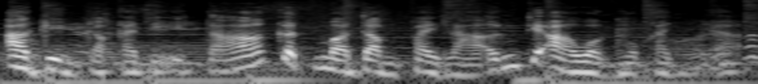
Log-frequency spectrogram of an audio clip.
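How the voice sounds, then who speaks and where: A woman with an Ilocano accent playing a motherly older woman in a radio drama, speaking slowly. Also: low-pitched, big pitch swings. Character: mother of the groom, older woman, warm and approving. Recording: clear music bed behind the voice.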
